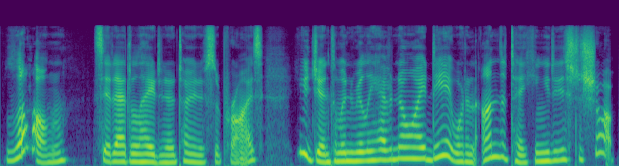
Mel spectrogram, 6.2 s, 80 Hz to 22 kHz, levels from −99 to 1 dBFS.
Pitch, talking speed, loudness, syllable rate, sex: 225 Hz, 205 wpm, -17 LUFS, 6.6 syllables/s, female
